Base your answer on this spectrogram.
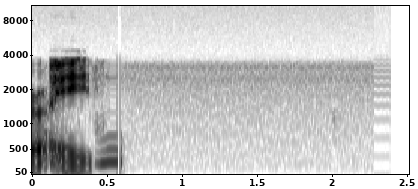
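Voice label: Police District Dispatch; wake; p25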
